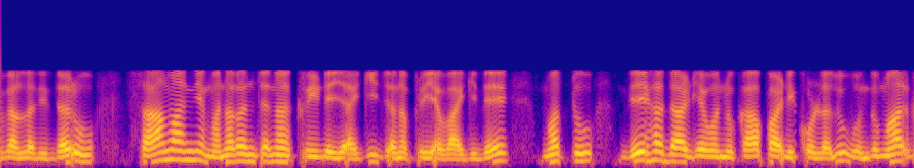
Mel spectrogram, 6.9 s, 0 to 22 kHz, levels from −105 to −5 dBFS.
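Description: Throughout, Codec 2 vocoder damage: speech, rebuilt from sine waves, buzzes robotically rather than smearing like waveform codecs, and nothing exceeds 3.8 kHz.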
